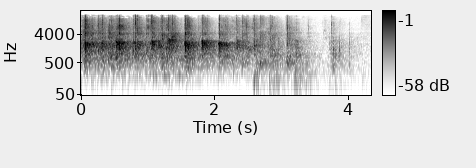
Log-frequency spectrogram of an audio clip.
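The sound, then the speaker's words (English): An audience applauds a woman invited up to share, with a dense, steady patter of many hands clapping at moderate volume, thinning out and fading over the last second or so. “Give her a bit of a round of applause and encouragement.”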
